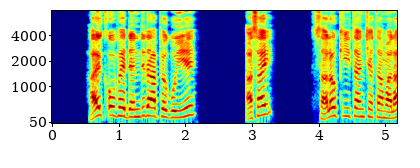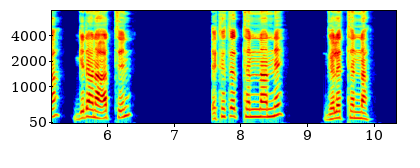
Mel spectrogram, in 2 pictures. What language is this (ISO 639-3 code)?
gmv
